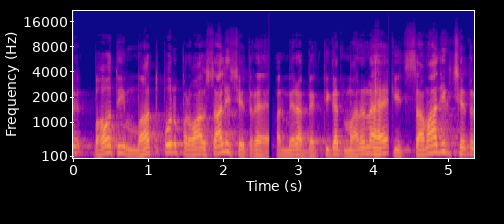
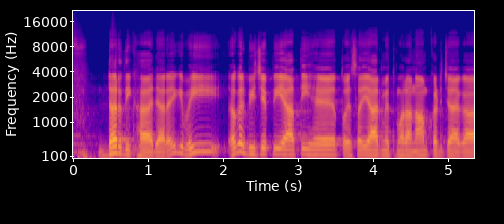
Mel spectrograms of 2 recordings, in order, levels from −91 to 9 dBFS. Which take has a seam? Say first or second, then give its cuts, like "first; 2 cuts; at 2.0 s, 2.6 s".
first; 2 cuts; at 2.7 s, 4.4 s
